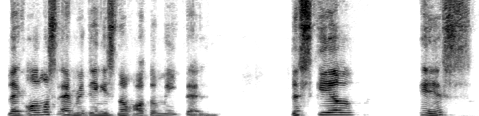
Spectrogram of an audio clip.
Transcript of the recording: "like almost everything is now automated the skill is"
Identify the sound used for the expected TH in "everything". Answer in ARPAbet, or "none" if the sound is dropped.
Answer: T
